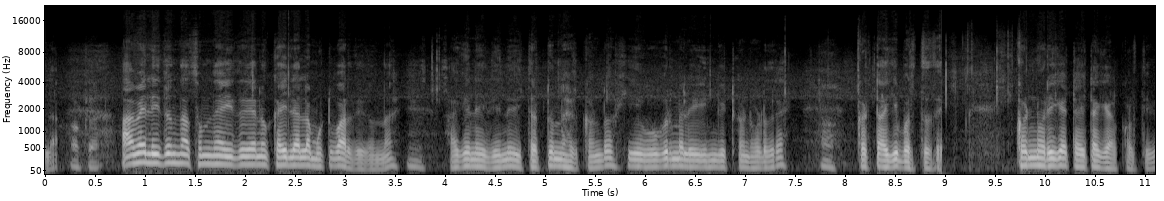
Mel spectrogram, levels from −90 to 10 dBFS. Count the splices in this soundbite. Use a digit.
1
